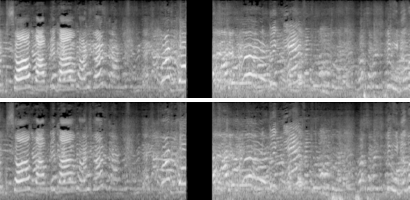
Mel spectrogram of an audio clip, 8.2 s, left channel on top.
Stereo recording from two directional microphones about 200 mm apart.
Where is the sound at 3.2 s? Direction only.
20° right (ahead or behind).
